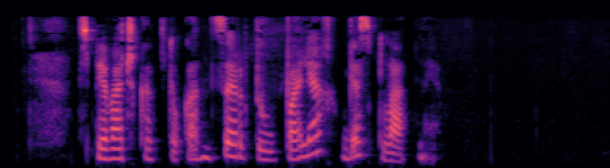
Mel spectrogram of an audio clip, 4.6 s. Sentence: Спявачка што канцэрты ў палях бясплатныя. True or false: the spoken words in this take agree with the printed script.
true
